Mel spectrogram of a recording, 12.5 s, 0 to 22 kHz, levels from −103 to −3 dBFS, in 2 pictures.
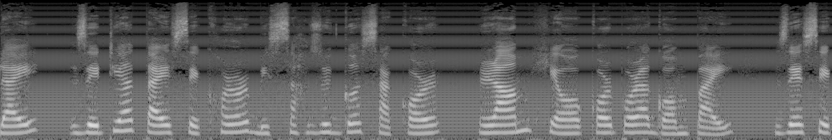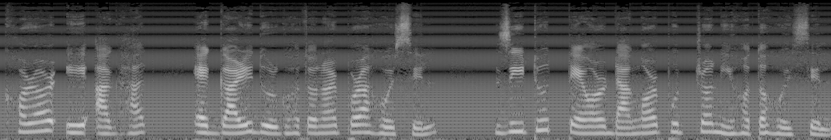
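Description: A thin, steady buzz sits under the speech for the whole clip, roughly 15 dB below the talker, with a rasping edge from its many harmonics. This is DECT cordless phone buzz: a nearby handset or base station pulses 100 times per second, and the audio circuit rectifies those radio bursts into sound.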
